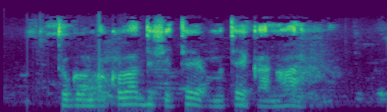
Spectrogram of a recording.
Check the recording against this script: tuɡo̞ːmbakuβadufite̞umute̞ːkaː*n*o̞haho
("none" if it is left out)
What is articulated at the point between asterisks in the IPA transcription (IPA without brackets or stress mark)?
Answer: n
